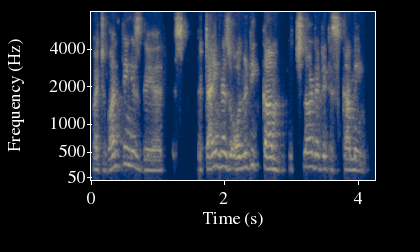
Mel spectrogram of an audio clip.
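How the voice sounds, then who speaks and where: A woman's voice: mid-range voice, normal speed, slight background noise, rough recording. A middle-aged woman with an Indian English accent, giving an enthusiastic webinar talk to students over a video call. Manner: lively, enthusiastic lecturing with demonstrations. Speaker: guest speaker.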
